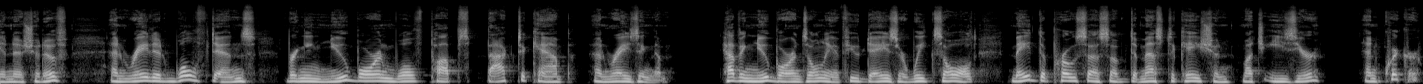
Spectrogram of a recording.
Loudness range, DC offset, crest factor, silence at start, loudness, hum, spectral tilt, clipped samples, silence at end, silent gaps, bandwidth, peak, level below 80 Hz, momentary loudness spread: 2 LU; under 0.1%; 18 dB; 0 s; -21 LUFS; none; -5.5 dB/octave; under 0.1%; 0.05 s; none; 16 kHz; -4 dBFS; -70 dBFS; 7 LU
